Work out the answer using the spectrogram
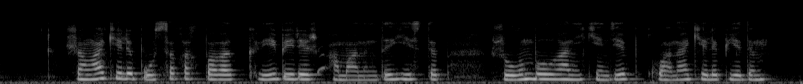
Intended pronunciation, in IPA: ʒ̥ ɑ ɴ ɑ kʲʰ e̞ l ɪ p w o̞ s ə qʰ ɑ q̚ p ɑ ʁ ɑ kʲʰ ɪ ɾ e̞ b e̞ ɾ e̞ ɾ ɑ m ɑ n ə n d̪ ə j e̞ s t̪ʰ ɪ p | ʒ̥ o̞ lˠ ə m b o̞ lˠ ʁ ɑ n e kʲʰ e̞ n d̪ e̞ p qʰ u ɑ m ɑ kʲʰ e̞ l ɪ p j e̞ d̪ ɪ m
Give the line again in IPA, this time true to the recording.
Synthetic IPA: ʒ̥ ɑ ɴ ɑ kʲʰ e̞ l ɪ p w o̞ s ə qʰ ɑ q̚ p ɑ ʁ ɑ kʲʰ ɪ ɾ e̞ b e̞ ɾ e̞ ɾ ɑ m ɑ n ə ɴ d̪ ə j e̞ s t̪ ɪ p | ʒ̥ o̞ lˠ ə m b o̞ lˠ ʁ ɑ n e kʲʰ e̞ n d̪ e̞ p qʰ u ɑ n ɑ kʲʰ e̞ l ɪ p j e̞ d̪ ɪ m

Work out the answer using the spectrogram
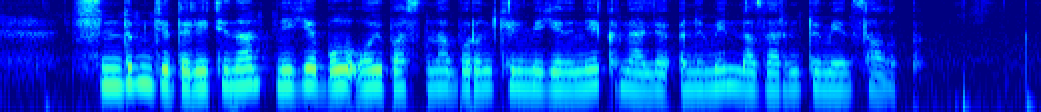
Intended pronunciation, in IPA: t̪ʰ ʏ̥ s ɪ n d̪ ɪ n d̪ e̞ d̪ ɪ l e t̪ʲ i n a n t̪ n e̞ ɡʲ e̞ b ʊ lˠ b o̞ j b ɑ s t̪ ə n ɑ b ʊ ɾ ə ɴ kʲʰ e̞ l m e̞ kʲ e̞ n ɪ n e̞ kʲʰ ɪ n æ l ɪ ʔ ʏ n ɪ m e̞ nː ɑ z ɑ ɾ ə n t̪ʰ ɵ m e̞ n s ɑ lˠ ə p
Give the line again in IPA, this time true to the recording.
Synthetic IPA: t̪ʰ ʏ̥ s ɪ n d̪ ɪ m d̪ e̞ d̪ ɪ l e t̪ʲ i n a n t̪ n e̞ ɡʲ e̞ b ʊ lˠ w o̞ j b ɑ s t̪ ə n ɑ b ʊ ɾ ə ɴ kʲʰ e̞ l m e̞ ɡʲ e̞ n ɪ n e̞ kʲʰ ɪ n æ l ɪ ʔ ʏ n ɪ m e̞ nː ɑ z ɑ ɾ ə n t̪ʰ ɵ m e̞ n s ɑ lˠ ə p

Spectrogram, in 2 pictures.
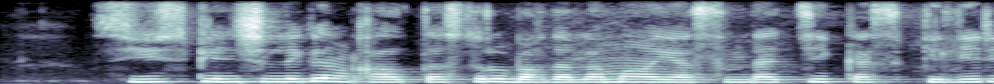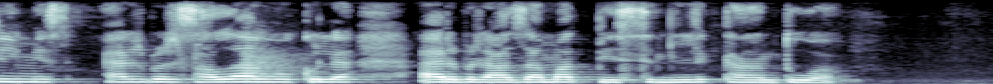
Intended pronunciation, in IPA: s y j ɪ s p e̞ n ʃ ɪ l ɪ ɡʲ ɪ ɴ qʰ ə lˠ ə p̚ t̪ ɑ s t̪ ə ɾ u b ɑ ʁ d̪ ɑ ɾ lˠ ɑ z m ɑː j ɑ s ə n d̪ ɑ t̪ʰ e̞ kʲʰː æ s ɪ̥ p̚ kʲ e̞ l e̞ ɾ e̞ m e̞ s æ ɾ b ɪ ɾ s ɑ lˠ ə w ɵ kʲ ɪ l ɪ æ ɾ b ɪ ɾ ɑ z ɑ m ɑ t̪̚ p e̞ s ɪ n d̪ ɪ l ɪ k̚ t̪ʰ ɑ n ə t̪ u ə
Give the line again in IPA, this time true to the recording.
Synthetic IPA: s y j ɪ s p e̞ n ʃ ɪ l ɪ ɡʲ ɪ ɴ qʰ ɑ lˠ ə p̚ t̪ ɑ s t̪ ə ɾ u b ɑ ʁ d̪ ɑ ɾ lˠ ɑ m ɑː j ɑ s ə n d̪ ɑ t̪ʰ e̞ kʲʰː æ s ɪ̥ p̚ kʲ e̞ l e̞ ɾ e̞ m e̞ s æ ɾ b ɪ ɾ s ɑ lˠ ɑ w ɵ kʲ ɪ l ɪ æ ɾ b ɪ ɾ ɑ z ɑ m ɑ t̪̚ b e̞ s ɪ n d̪ ɪ l ɪ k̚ t̪ʰ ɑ n ə t̪ u ə

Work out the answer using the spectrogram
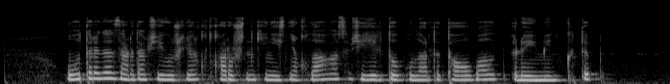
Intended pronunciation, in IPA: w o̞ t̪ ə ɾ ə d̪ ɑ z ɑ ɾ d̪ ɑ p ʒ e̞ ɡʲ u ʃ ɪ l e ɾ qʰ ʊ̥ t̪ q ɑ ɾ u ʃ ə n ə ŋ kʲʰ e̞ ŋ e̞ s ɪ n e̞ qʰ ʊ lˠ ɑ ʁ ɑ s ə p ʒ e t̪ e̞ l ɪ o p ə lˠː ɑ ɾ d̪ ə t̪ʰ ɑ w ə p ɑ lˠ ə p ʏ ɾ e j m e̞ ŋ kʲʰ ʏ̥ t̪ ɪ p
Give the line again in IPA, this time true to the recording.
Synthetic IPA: w o̞ t̪ ə ɾ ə d̪ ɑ z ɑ ɾ d̪ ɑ p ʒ e̞ ɡʲ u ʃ ɪ l e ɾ qʰ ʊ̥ t̪ q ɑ ɾ u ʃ ə n ə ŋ kʲʰ e̞ ŋ e̞ s ɪ n e̞ qʰ ʊ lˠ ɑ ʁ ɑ s ə p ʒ e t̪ e̞ l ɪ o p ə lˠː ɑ ɾ d̪ ə t̪ʰ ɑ w ə p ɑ lˠ ə p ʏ ɾ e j m e̞ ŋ kʲʰ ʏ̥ t̪ ɪ p

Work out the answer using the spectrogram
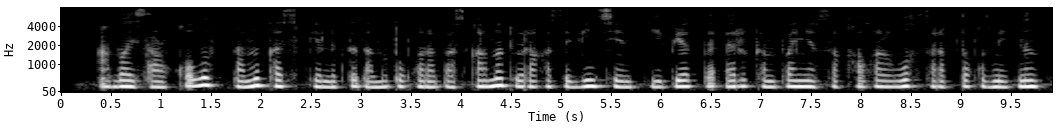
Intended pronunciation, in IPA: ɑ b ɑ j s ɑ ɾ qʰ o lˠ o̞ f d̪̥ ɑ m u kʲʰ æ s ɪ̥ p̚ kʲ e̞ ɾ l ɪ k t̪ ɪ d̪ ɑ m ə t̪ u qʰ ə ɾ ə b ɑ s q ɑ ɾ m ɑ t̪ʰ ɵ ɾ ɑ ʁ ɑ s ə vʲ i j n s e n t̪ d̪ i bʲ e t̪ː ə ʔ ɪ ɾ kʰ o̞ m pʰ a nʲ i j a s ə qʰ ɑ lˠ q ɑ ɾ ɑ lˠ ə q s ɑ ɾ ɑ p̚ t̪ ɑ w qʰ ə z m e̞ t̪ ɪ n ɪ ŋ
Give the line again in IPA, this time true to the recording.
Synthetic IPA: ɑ b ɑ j s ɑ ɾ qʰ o lˠ o̞ f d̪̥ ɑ m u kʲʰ æ s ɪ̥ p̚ kʲ e̞ ɾ l ɪ k t̪ ɪ d̪ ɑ m ə t̪ u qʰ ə ɾ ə b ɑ s q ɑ ɾ m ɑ t̪ʰ ɵ ɾ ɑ ʁ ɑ s ə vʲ i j n s e n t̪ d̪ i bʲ e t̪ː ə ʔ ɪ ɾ kʰ o̞ m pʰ a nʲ i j a s ə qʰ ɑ lˠ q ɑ ɾ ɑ lˠ ə q s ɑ ɾ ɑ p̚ t̪ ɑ w qʰ ə z m e̞ t̪ ɪ n ɪ ŋ

